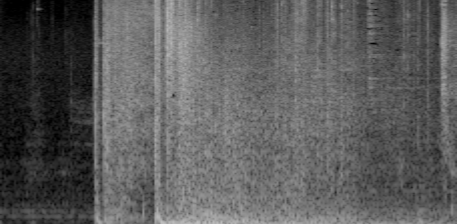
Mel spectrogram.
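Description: A loud blast booms and roars, then slowly fades.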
